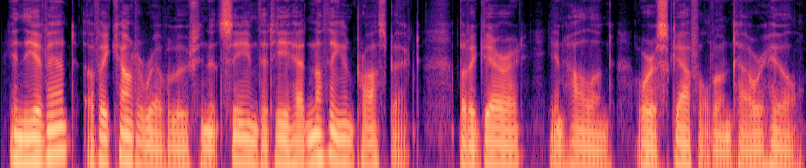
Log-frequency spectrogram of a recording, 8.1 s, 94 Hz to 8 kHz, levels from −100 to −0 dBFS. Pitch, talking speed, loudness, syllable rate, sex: 90 Hz, 185 wpm, -20 LUFS, 5.4 syllables/s, male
